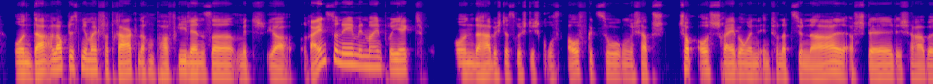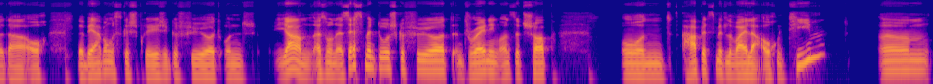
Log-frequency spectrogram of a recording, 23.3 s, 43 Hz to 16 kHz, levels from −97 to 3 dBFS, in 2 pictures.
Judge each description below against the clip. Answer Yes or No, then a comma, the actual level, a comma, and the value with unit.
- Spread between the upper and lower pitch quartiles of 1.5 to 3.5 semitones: No, average, 4.4 semitones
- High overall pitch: No, very low, 95 Hz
